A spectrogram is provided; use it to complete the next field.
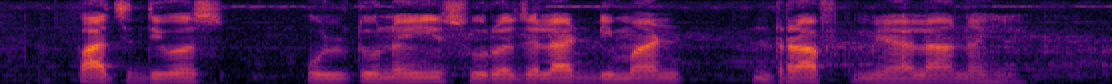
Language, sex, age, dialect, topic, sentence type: Marathi, male, 46-50, Standard Marathi, banking, statement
